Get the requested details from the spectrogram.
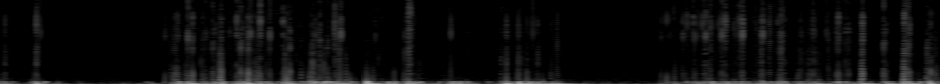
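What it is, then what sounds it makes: Metal mesh microphone grille scratched with nails. Long acrylic nails scratch across the top of a hollow metal wire-mesh microphone grille, making bursts of rough, crackling scratches with a heavy low rumble and bright ticks. The scratching comes in three stretches separated by short quiet pauses.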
